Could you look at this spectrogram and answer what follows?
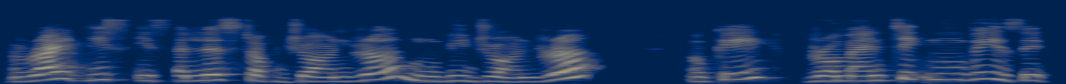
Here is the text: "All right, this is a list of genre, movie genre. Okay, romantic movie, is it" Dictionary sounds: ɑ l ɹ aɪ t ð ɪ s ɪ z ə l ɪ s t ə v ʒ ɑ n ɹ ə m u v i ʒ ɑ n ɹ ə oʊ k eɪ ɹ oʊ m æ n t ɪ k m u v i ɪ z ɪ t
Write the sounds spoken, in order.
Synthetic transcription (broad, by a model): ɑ ɹ aɪ t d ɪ s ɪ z ə l ɪ s t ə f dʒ ɑ n ɹ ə m u v i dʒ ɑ n ɹ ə oʊ k eɪ ɹ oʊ m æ n t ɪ k m u v i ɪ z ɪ t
